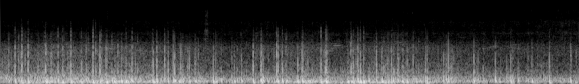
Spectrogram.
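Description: Aerial fireworks display: many shell bursts popping and crackling in quick succession over a continuous low rumble.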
